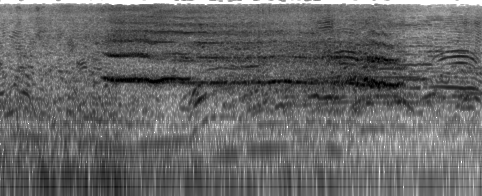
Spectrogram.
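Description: Tyres squeal on the road.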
